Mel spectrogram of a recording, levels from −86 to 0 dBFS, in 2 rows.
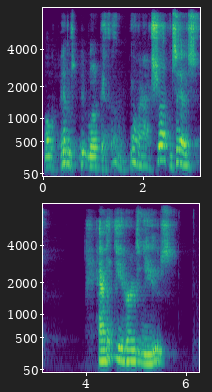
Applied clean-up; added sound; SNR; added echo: neural mask model DeepFilterNet 3.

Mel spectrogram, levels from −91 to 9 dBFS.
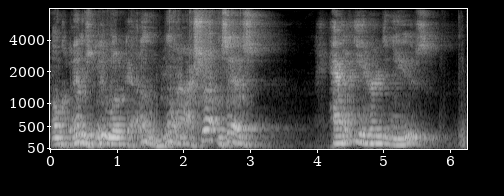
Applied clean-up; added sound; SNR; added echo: neural separator model SepFormer DNS4.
